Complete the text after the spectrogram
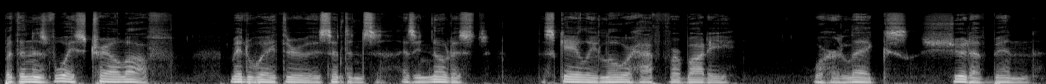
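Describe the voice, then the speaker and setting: A man narrating a fantasy audiobook in a dramatic, expressive, deliberate storytelling style. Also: fairly low pitch, dry recording.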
